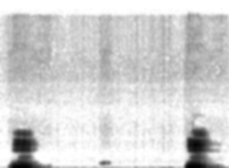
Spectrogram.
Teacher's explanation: वे वर्ण जिनके उच्चारण में मुख वृत्त के समान बंद सा रहता है अर्थात कम खुलता है, संवृत स्वर कहलाते हैं।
